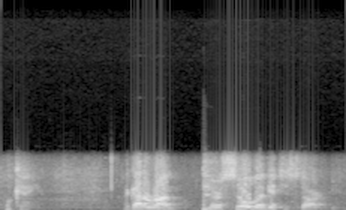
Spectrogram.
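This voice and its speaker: An actor playing a brisk, world-weary senior emergency room doctor in a game drama. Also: male voice, sits high, lively intonation. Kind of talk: acted medical drama dialogue. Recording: muffled game video, faint noise.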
